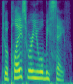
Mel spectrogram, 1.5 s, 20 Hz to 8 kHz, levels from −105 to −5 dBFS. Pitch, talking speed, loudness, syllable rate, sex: 220 Hz, 325 wpm, -15 LUFS, 7.8 syllables/s, female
